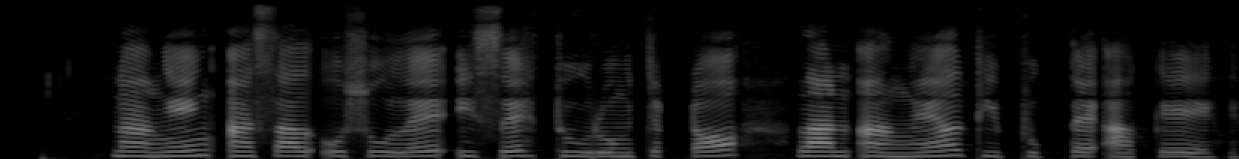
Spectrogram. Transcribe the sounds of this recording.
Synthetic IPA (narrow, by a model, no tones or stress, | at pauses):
naŋɪŋʔasalusuleʔisɪhd̪̥ṳɾʊŋt͡ʃəʈɔlanaŋɛld̪̥i̤b̥ṳk̚t̪eʔake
